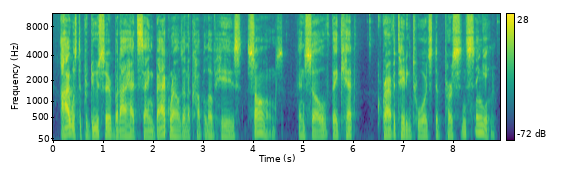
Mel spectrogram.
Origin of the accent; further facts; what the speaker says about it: New Haven, Connecticut, United States; I'm from New Haven, Connecticut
